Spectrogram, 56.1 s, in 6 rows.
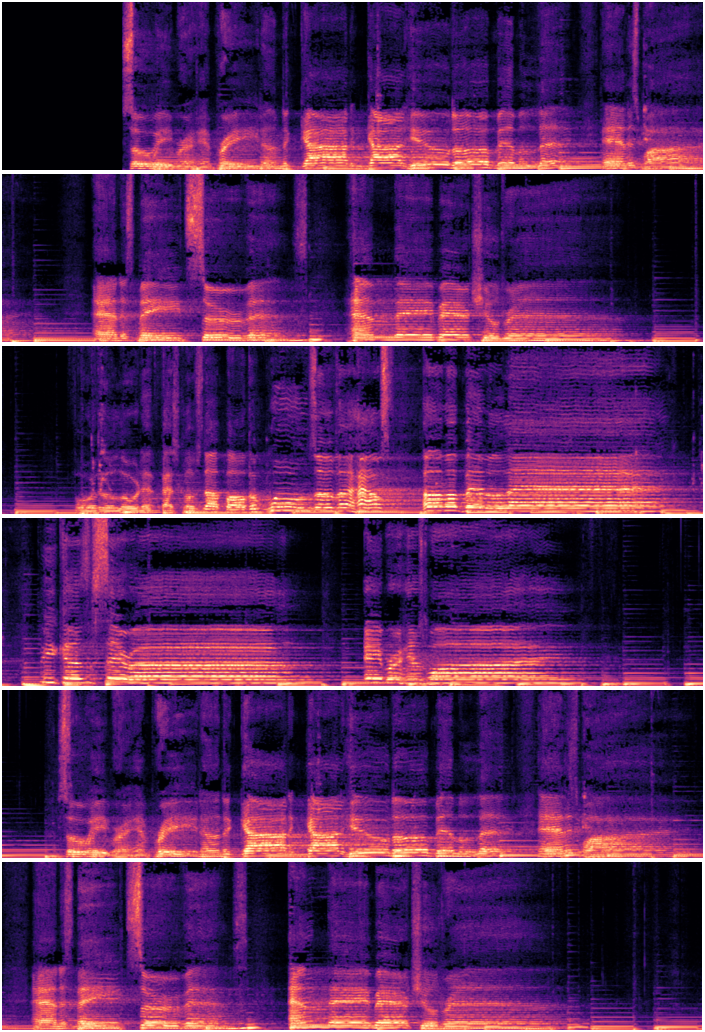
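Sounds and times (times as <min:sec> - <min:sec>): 
acoustic music: 0:01.9 - 0:56.0.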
